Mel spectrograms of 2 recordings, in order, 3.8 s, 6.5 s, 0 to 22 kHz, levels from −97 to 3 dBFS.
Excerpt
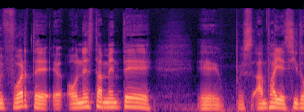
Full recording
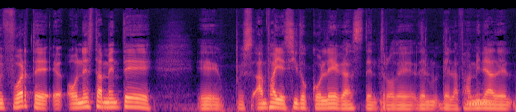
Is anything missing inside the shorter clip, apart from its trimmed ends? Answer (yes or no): no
